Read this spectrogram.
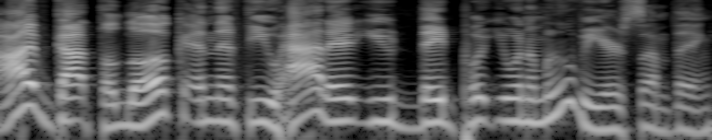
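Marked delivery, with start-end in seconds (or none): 0.0-0.9 put-on old-timey golden-age Hollywood hopeful actor voice. Joking about how old studios cast actors, old-timey hopeful actor voice. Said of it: "walk into a studio and be like".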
